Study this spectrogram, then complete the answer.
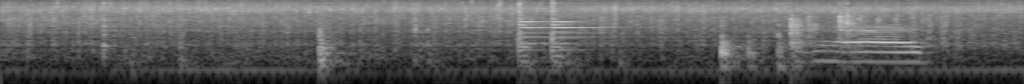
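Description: Curry powder and spices sizzle and fry in a hot cast iron pan, a constant crackling hiss punctuated by a few clinks and scraping stirs.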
